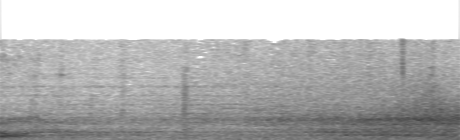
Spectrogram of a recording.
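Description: A road vehicle passing, a steady rush of traffic noise that slowly swells louder toward the end.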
